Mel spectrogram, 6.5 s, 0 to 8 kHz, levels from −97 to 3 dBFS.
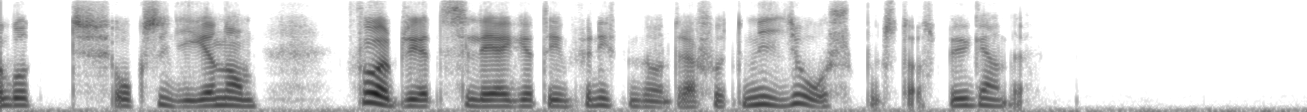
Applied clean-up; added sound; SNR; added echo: neural diffusion model UNIVERSE++.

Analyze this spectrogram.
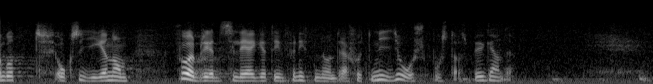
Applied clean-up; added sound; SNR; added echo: none; none; none; none.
